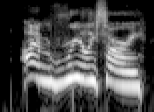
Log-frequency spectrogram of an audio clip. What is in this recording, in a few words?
sorry, teen girl voice; survivor voice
